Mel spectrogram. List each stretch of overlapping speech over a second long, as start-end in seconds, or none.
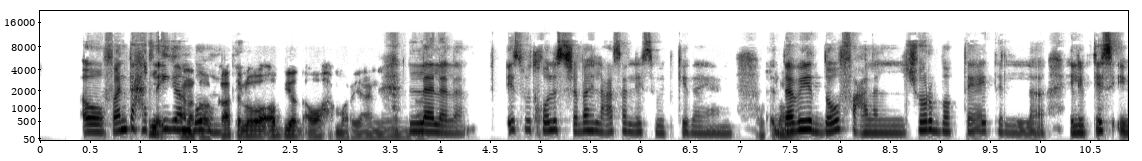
0.9-2.1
